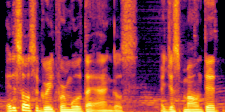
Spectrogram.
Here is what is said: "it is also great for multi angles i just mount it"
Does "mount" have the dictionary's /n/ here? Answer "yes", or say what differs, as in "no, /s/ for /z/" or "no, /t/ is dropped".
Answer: yes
